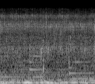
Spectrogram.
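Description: Snook fillets sizzle steadily in a frying pan, a continuous close crackle of hot oil with no voices.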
